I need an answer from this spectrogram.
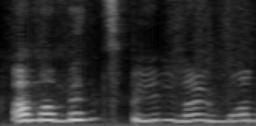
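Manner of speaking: high, loud panicky self-quote; imitating her panicked phone call. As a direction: squeal it lost on the motorway. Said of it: "And I said".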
